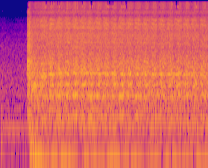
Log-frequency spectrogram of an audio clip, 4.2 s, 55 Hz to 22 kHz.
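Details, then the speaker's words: Turbo Honda Integra, first start of 2024, spark plugs out, cranked about 5 seconds to prime the new turbo and check for oil leaks: fast, even starter whir with no firing at all; cranking without firing, as expected. "I'm going to crank it over for about 5 seconds. Check for oil leaks, and once I do that, I'm going to just go ahead and continue to crank it."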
